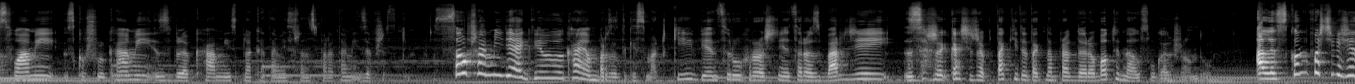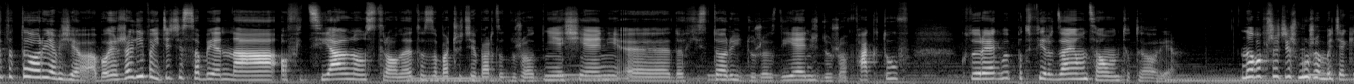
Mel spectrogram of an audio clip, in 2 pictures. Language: Polish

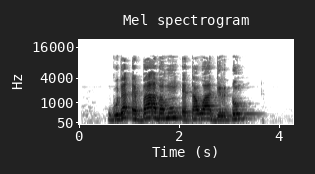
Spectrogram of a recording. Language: Borgu Fulfulde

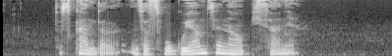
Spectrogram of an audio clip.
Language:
Polish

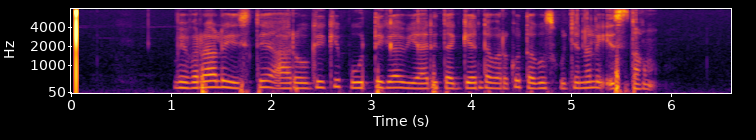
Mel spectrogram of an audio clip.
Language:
Telugu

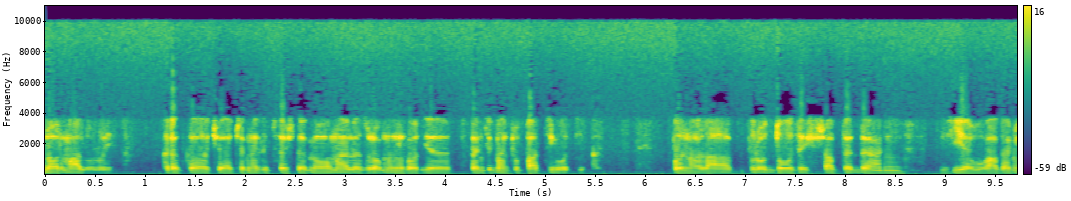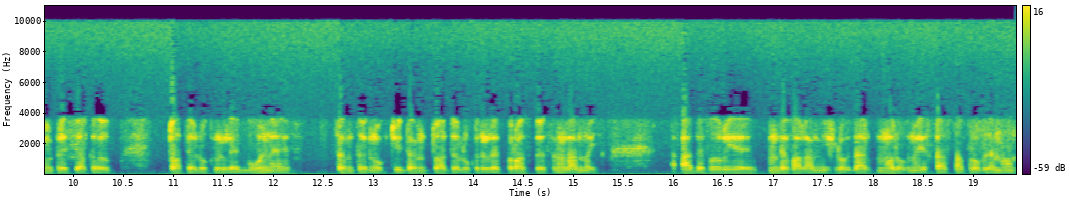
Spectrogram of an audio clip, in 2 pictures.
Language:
Romanian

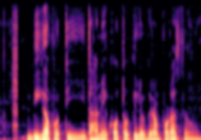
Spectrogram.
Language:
Bangla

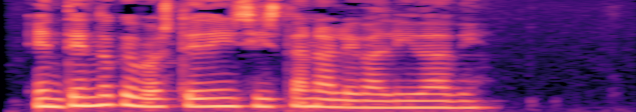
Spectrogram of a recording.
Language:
Galician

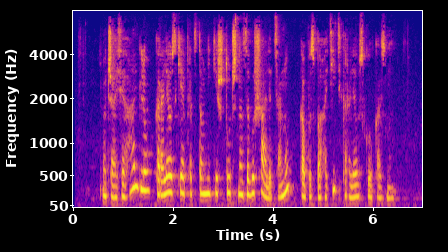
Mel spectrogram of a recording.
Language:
Belarusian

